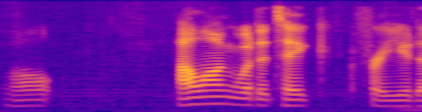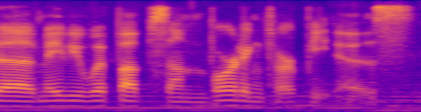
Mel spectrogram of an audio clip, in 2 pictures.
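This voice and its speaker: A man's voice: lowish voice, measured pace, creaky, bright, forceful tone, clean tone, dull audio. A man playing a tabletop game, talking casually through plans with the group.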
